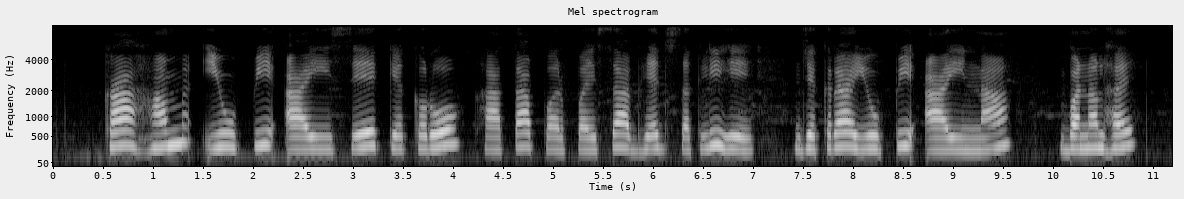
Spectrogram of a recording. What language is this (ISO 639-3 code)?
mag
